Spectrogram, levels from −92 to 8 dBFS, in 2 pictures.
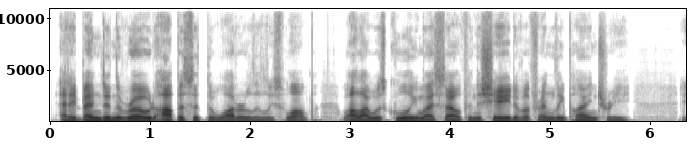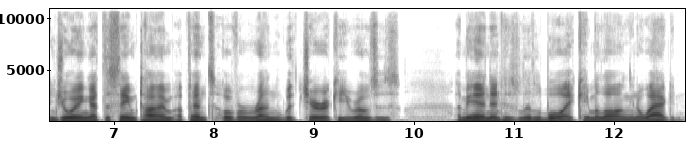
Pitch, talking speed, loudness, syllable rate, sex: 110 Hz, 210 wpm, -20 LUFS, 5.9 syllables/s, male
